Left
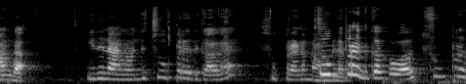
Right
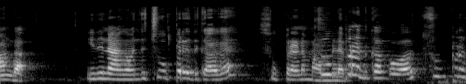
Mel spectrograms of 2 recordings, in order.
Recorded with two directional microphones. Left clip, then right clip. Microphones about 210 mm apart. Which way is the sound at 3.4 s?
25° left (ahead or behind).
